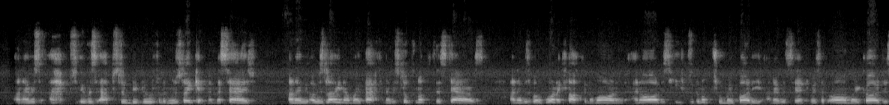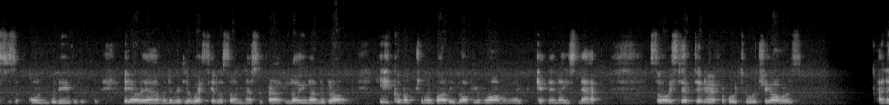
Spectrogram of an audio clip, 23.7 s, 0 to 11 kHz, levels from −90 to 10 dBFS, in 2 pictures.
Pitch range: 120-145 Hz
